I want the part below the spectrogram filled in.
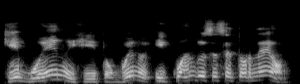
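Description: A man voicing a gentle, hesitant mother who reproves her son softly in a slightly raised storybook voice. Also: sits high, animated, moderate pace, slightly rough, voice pushed up. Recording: dull lo-fi recording.

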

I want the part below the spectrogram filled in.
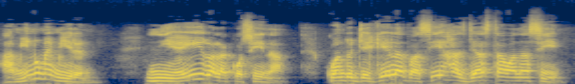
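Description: A man's voice: on the high side, sing-song, moderate pace, fairly bright tone, voice pushed up. A man voicing a lazy, lying young male bee who whines and groans to fake illness. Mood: defensive.

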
